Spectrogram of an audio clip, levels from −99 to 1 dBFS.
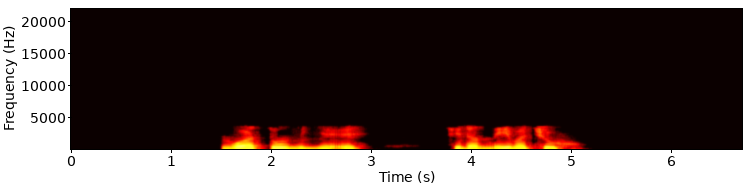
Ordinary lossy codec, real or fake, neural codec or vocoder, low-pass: MP3, 24 kbps; real; none; 3.6 kHz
